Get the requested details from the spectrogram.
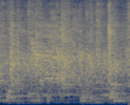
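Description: A crowd claps steadily for the band, a dense wash of applause that holds at a fairly even loudness, with a faint low hum of voices or instruments underneath.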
